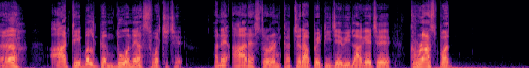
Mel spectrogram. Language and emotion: Gujarati, disgusted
